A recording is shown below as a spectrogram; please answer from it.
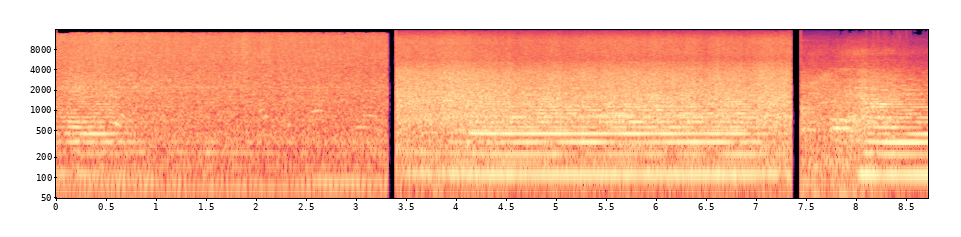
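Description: Ferry horns. The tail of one ship's horn blast fades in the first second over steady background noise. After a cut, the ferry Spokane sounds one long, steady, low horn blast of about four seconds, and another ferry's horn starts just at the end.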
